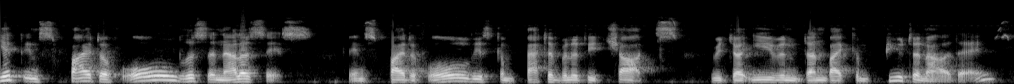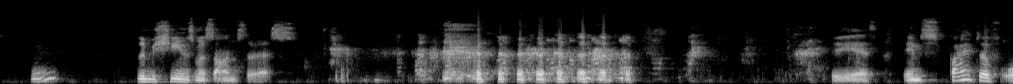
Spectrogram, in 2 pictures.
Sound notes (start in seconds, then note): 13.4 laughter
